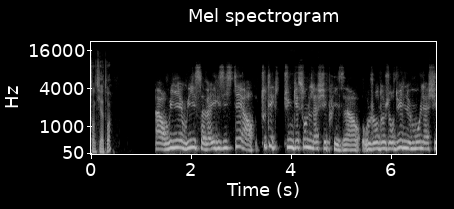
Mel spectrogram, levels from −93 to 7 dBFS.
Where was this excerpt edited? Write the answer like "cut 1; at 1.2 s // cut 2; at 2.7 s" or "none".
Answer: none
